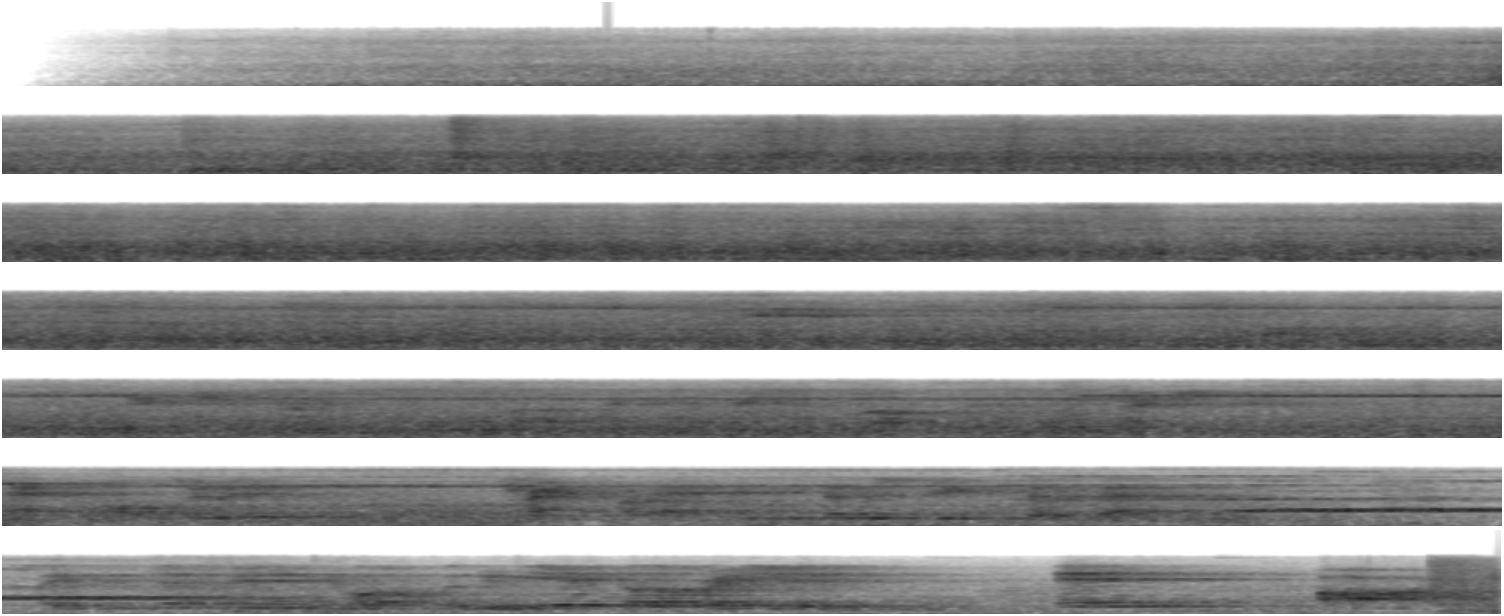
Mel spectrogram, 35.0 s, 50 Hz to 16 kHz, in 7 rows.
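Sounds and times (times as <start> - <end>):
subway train rumble: 0.2 - 34.9
train cars running din: 1.0 - 32.3.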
